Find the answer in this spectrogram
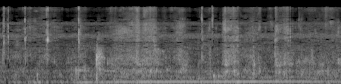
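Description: Close-up eating sounds of soft steamed shaomai dumplings being chewed: wet mouth clicks and lip smacks, with a couple of short breathy hisses.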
